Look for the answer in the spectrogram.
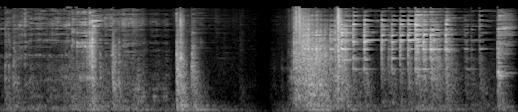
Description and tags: Metal heavy mechanics
Useful for heavy (ancient) metal mechanics.
A one-taker.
